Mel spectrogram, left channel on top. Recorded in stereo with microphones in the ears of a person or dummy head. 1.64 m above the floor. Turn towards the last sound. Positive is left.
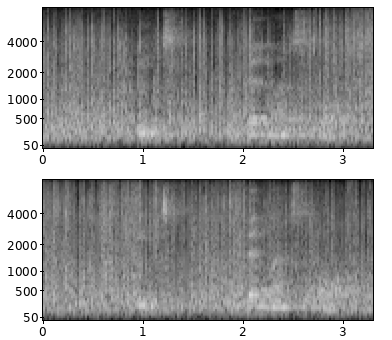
turn(degrees=-40)  # may be behind; listen again after turning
